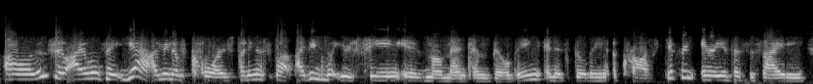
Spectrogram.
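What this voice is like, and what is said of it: American accent. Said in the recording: “you can tell from my accent, I'm an American”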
